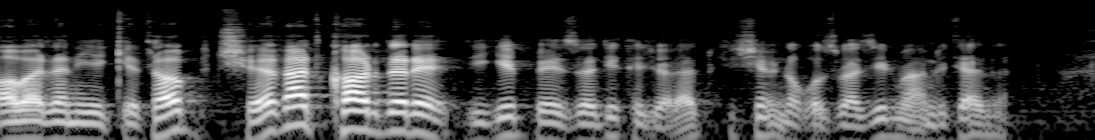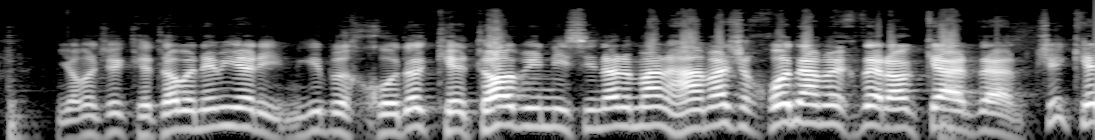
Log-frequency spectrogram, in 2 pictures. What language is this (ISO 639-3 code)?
fas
